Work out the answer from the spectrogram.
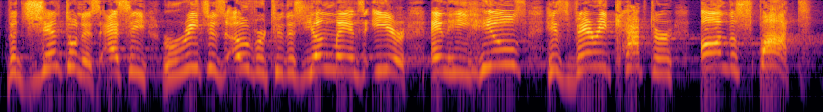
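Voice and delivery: excited preaching. Real, not acted. Preacher to congregation on meekness, swelling with excitement. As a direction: preach it hard, let it swell and push. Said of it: "Sorry, got a little excited on that one".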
